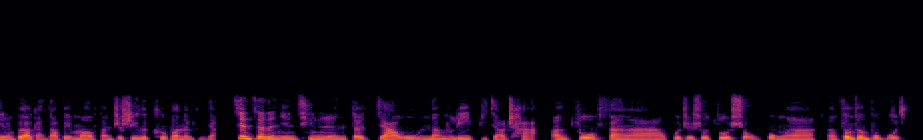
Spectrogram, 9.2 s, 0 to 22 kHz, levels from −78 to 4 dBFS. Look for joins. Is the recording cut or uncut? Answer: cut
